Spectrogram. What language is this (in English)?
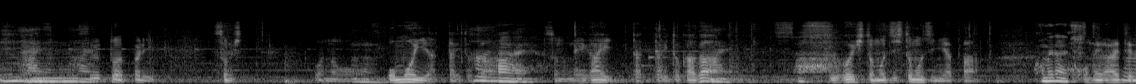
Japanese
